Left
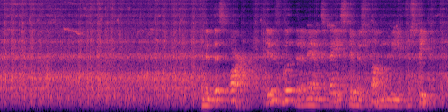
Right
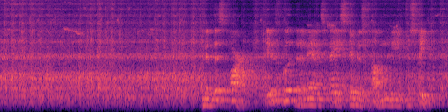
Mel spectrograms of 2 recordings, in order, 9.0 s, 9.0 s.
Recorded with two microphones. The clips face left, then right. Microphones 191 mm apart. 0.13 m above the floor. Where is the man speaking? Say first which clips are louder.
Left 4 dB; 35° left (ahead or behind), 1.9 m.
